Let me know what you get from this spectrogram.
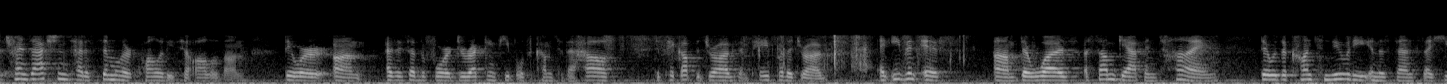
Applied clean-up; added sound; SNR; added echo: none; none; none; none.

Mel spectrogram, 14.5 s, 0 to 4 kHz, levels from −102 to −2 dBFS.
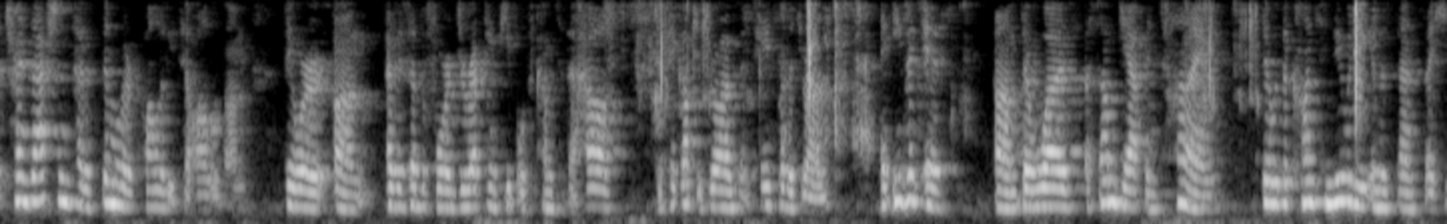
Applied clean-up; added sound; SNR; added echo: classical method WPE with log-MMSE.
